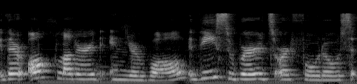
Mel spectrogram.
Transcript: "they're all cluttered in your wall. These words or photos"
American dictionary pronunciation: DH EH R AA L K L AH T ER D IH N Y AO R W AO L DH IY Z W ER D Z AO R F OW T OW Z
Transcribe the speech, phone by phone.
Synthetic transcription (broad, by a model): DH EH R AA L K L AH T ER D IH N Y AO R W AO L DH IY S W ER D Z AO R F OW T OW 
